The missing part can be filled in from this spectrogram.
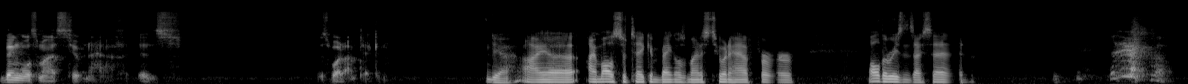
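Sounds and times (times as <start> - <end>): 
speech: 0.0 - 1.9, 3.2 - 4.0, 4.8 - 8.1, 8.7 - 9.8
quick breaths: 8.0 - 8.7
sneeze: 11.1 - 11.7.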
